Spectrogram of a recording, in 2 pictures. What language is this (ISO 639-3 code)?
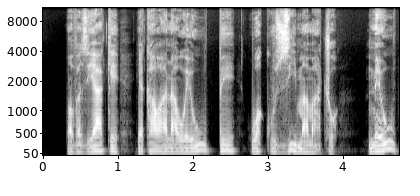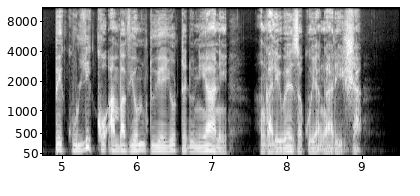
swa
